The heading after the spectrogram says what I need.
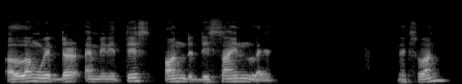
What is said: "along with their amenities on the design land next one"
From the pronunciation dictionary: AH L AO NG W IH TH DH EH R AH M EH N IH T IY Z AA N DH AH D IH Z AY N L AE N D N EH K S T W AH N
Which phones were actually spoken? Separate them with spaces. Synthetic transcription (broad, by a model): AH L AO NG W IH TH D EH R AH M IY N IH T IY S AA N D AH D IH S AY N L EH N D N EH K S T W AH N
